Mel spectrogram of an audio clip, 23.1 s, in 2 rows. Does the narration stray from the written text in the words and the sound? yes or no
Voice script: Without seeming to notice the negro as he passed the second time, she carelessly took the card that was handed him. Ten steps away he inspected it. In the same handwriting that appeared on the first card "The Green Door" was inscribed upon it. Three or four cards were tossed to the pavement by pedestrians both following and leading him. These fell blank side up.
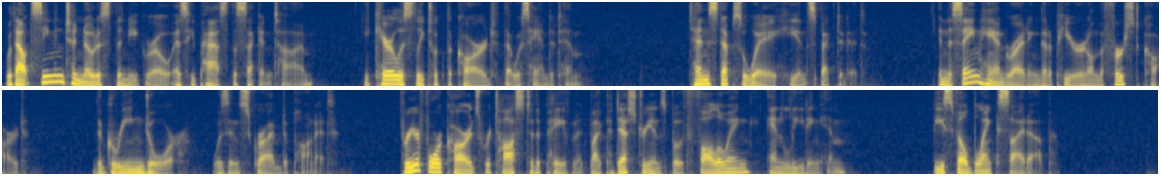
yes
